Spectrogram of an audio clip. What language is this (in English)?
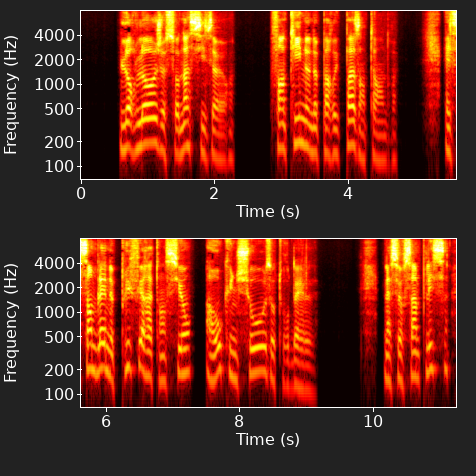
French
